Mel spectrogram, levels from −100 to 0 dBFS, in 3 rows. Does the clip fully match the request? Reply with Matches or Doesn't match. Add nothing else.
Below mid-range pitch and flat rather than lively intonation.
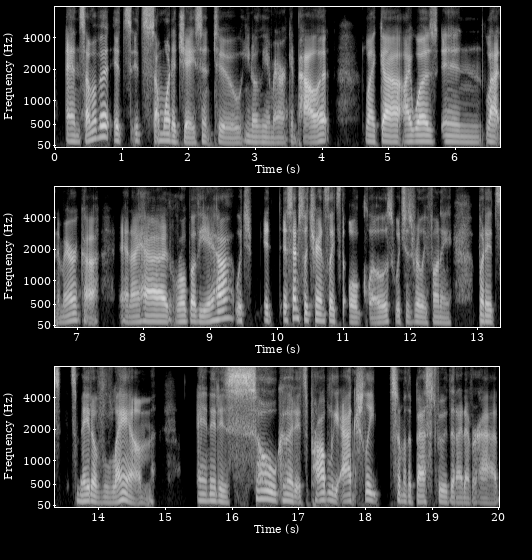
Doesn't match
